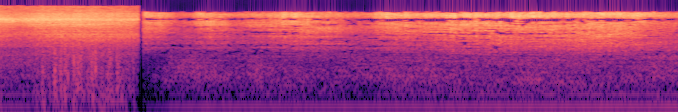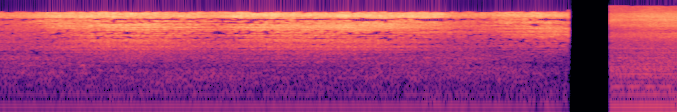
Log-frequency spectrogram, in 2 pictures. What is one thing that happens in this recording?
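A sandblasting nozzle hisses loudly and steadily outdoors.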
